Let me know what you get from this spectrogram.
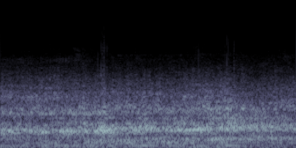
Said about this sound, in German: Statt US-amerikanischen, britischen oder französischen Jets sind es jetzt russische Kampfflugzeuge, die ihre Bombenlast über den vom IS kontrollierten Wohngebieten abwerfen.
